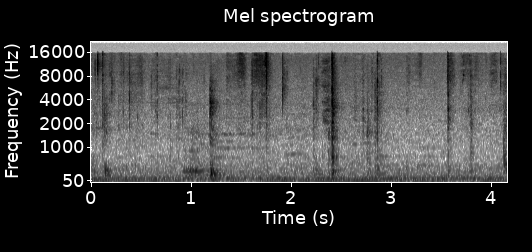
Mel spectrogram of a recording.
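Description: Faint, scattered clicks and light rustling of trading cards and their packaging being handled, over a low steady hum.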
